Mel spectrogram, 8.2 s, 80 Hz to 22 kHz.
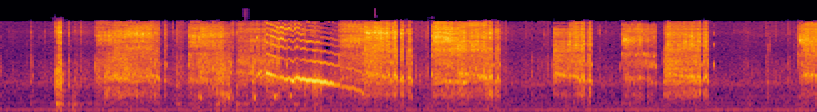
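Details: Owlets in a nest box at night on 4-10-2018, fed by two adults delivering many prey items; harsh broadband hissing bursts repeated in quick succession, with one brief falling whistled screech in the middle.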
